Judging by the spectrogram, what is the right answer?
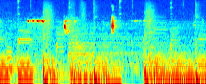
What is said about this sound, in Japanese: お？今聞こえる？ 聞こえる。 あー、スズムシじゃん。 外にいるやつ。 外だよ。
